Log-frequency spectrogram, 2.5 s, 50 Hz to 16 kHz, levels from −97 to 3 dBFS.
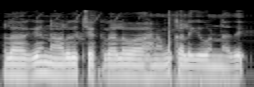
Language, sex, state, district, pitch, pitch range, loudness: Telugu, male, Andhra Pradesh, Sri Satya Sai, 110 Hz, 105-115 Hz, -14 LUFS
